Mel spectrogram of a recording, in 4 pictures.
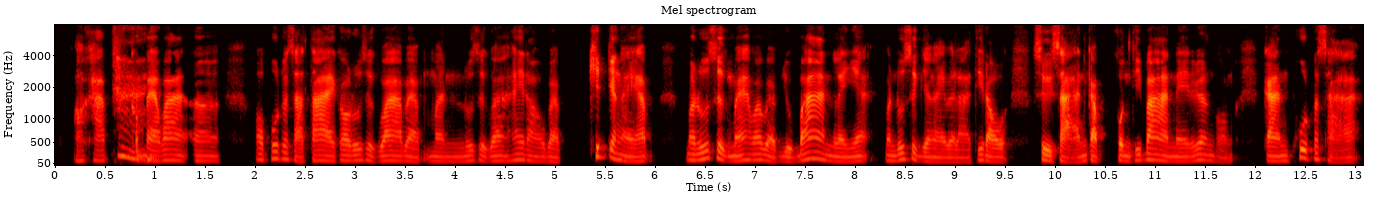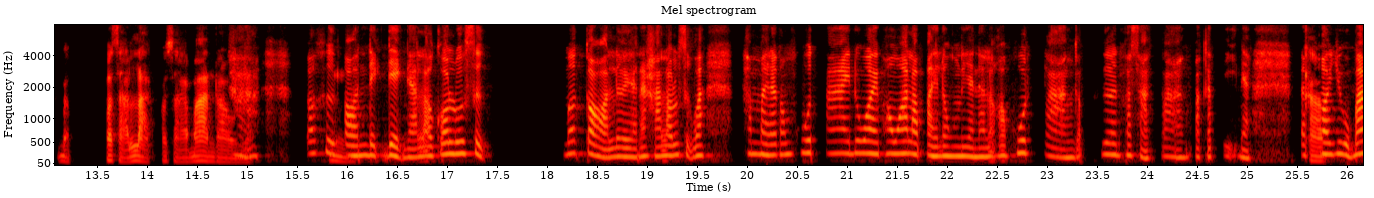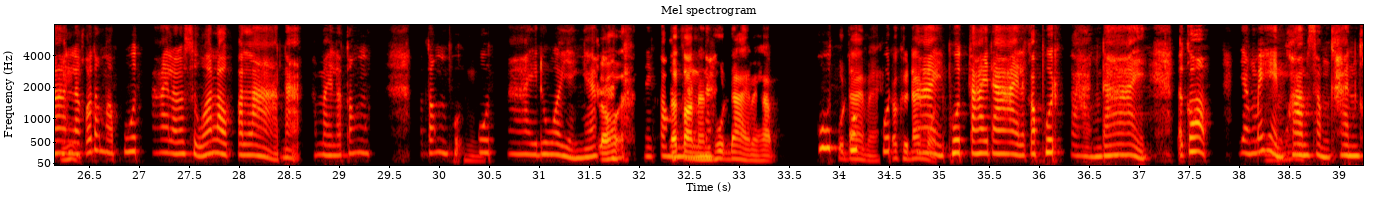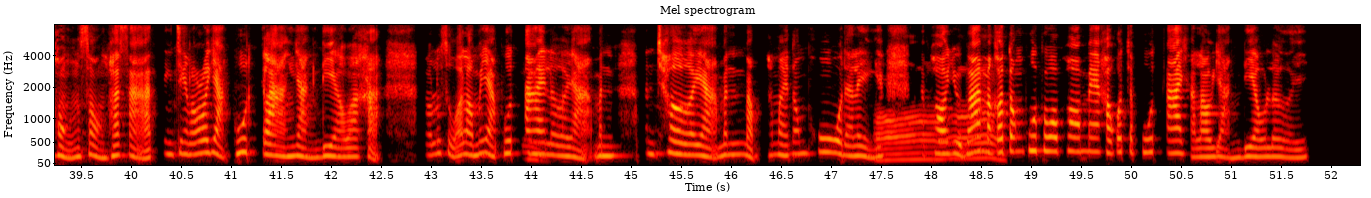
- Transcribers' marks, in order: chuckle; drawn out: "อ๋อ"
- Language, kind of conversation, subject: Thai, podcast, ภาษาในบ้านส่งผลต่อความเป็นตัวตนของคุณอย่างไรบ้าง?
